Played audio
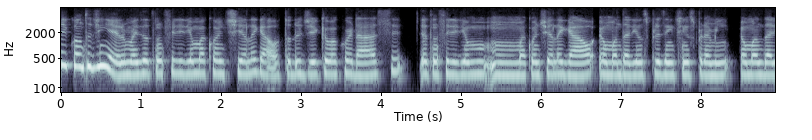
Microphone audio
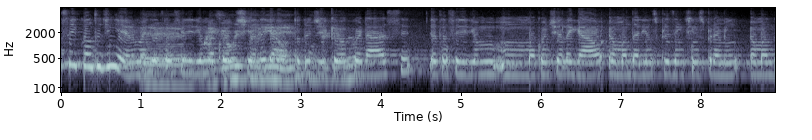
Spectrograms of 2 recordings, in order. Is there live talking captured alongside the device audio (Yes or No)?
Yes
